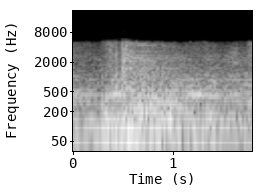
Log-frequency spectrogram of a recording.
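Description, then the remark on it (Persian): A loud, booming sci-fi plasma cannon blast bursts out near the start, followed by a dense, roaring rumble that stays strong through the rest of the moment. “توپ پلاسمایی. توپ پلاسمایی عالی کار میکنه.”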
